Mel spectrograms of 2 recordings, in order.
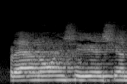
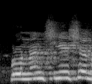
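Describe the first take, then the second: First: प्रोनाउंसिएशन with "nown" in the second syllable; wrong pronunciation. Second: प्रोनंसिएशन with a short "nun" in the second syllable; correct pronunciation. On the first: Teacher to students, the wrong spelling said aloud: mispronounced with "naun". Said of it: "प्रोनंसिएशन होता है". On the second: Teacher correcting students: careful correct pronunciation. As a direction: say प्रोनंसिएशन carefully as "pro-nun-see-ay-shun". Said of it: "प्रोनाउंसिएशन नहीं बेटा". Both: Shown as a demonstration.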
